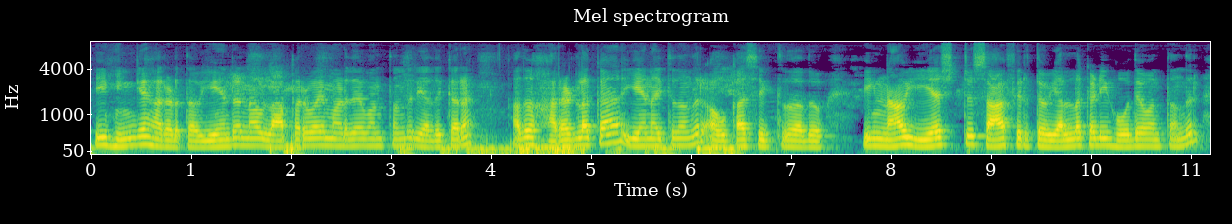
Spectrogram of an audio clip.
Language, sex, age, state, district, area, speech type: Kannada, male, 18-30, Karnataka, Bidar, urban, spontaneous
